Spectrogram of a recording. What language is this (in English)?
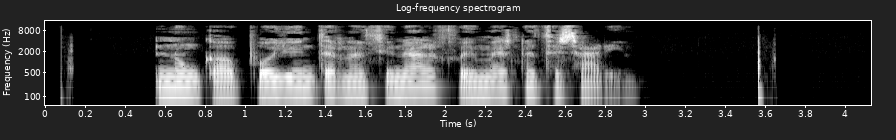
Galician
